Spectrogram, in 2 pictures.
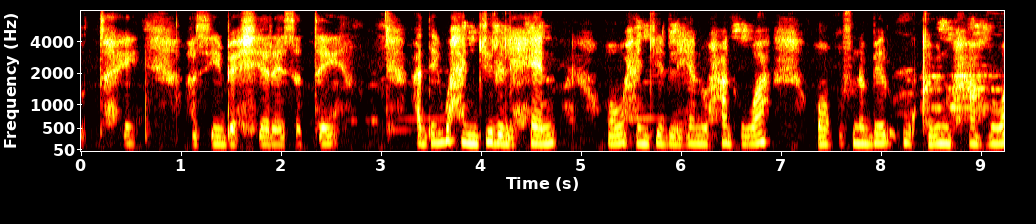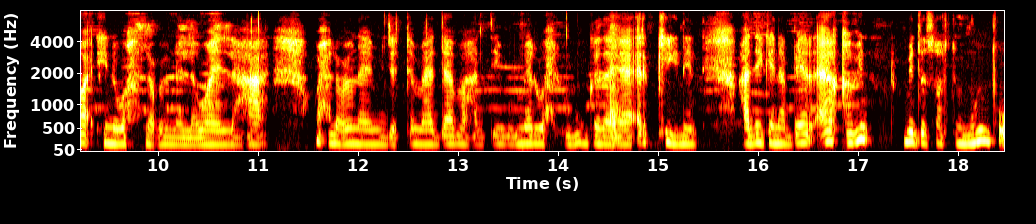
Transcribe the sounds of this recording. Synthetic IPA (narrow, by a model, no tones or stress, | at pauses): ʊt̪ʰɐ̥hɛjhɐsiːbɛħʃɛɾɛjsɐt̪ʰɛj | hɐd̪ɛjwɑħɑnt͡ʃɪɾɪlɐhɛːnɔːwɑħɑnt͡ʃɪɾɪlɐɦɛːnwɑħɑːnhʊwɑɔːqɔfnɐbɛːrʊːqɑβɪnwɑħɑːɦʊwɑːʔɪnɛwɑħlɐʕʊnɐlɐwaːnlɐhaːwɑħlɐʕʊnajɐmɪt͡ʃɪrt̪ʰɛmaːd̪aːmɐhɐd̪iːʊmɛːlwɑħlɐɣʊɡɐðaːjaːʔɐ̰rkʰɛjnɪnʔɐðɪɣɐnɐbɛːɾʔa̰ːqɑβɪnmɪd̪ɐsɔrt̪ʰɐmʊhiːmkʰɐ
